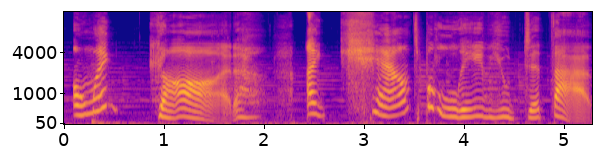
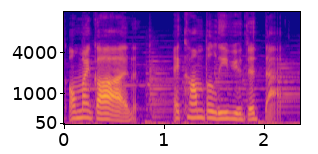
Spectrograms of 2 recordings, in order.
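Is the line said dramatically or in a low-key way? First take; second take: dramatic; low-key. First: It is said in a showy American-style accent. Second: It is said in a flat, low-key Australian accent. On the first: The speaker sounds pretentious. "American and British accents sound more pretentious" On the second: The speaker sounds unpretentious. "if like an Australian were to say that"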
